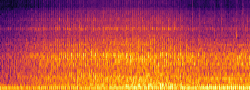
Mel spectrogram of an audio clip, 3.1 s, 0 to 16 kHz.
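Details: 2001 Dodge 2500 Cummins with VP44 injection pump, running after a failing lift pump was fixed: even diesel clatter at idle, about four beats per second, with a steady pulse and level; it runs clean.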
